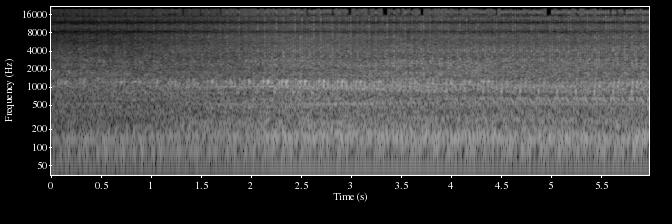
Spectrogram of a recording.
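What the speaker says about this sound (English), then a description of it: "That's a good truck. Listen how good this motor sounds." A hood-stacked 7.3 diesel truck engine idles close by with a steady, deep, rumbling chug that swells a little louder partway through and holds constant, with no talking.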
